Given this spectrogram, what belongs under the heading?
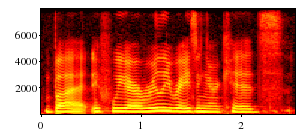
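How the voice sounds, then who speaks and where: A woman's voice: a little high, little pitch movement, normal speed, smooth. A young woman hosting a podcast, telling stories in a chatty way and using lots of "like" and "you know". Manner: chatty storyteller, many "like" and "you know" fillers. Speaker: podcast host. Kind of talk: casual chat.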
